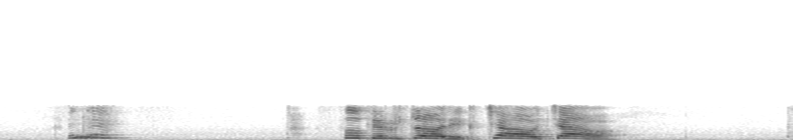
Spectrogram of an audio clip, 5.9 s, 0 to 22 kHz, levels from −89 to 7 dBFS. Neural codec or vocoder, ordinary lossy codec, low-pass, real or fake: none; none; 5.4 kHz; real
